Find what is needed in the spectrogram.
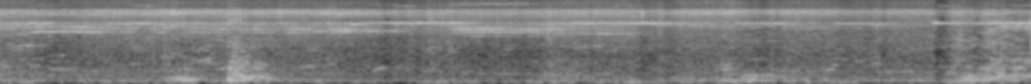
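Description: Busy street traffic noise with high, thin squealing tones that come and go throughout.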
